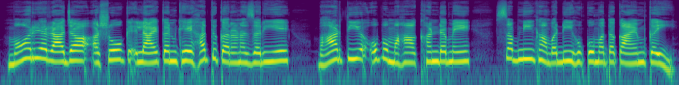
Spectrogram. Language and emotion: Sindhi, neutral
